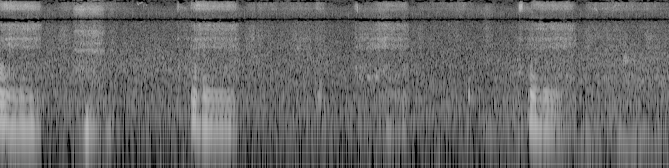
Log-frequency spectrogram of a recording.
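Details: A young black Shiba Inu dog snoring while sleeping peacefully.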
